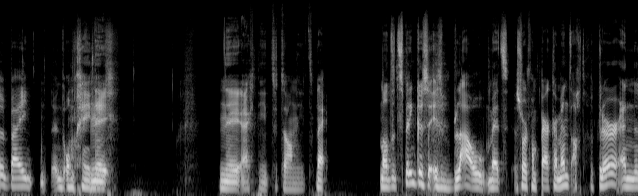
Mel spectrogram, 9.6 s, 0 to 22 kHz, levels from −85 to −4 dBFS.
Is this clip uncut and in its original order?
yes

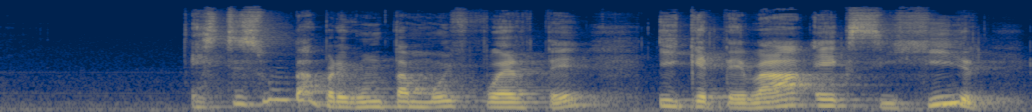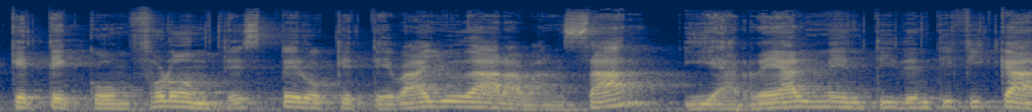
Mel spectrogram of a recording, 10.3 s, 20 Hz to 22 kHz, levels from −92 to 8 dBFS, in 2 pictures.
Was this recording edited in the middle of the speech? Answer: no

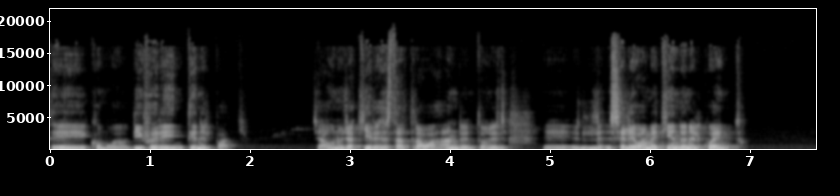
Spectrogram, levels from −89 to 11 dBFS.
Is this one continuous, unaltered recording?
yes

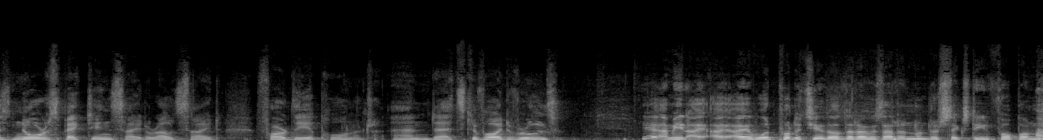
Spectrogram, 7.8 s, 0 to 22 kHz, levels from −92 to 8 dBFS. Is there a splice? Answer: no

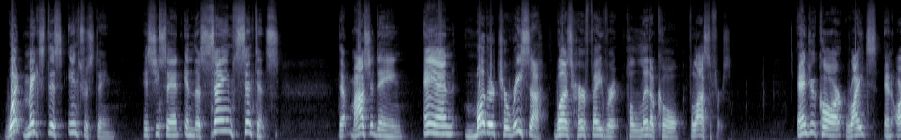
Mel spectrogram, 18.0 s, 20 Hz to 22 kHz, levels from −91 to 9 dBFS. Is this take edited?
yes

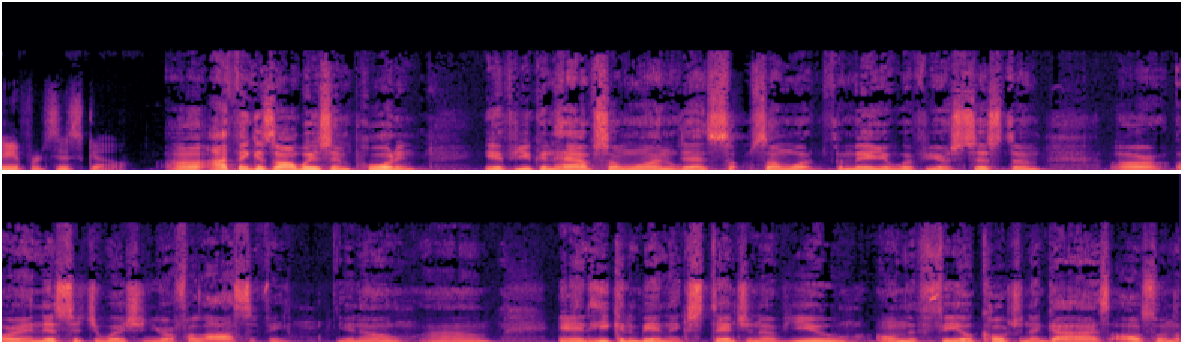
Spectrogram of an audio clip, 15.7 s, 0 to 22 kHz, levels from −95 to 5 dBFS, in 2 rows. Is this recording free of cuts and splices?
no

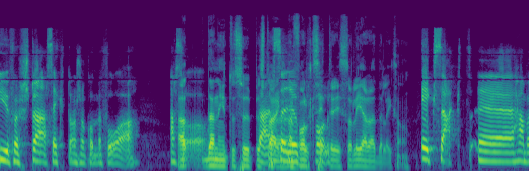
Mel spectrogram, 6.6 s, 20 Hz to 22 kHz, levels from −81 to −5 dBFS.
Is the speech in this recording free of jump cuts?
no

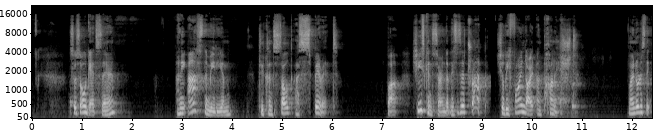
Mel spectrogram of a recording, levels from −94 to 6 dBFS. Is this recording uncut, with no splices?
no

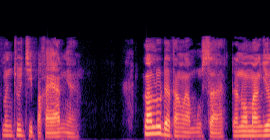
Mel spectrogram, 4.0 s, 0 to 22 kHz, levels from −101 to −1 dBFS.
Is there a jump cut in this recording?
yes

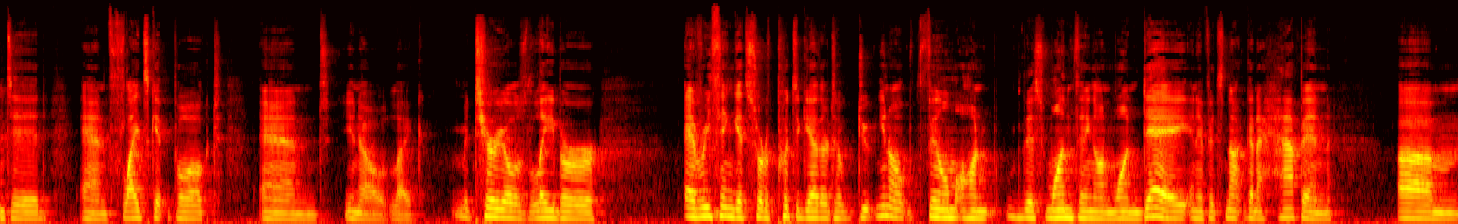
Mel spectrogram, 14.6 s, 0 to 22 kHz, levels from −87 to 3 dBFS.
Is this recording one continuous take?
yes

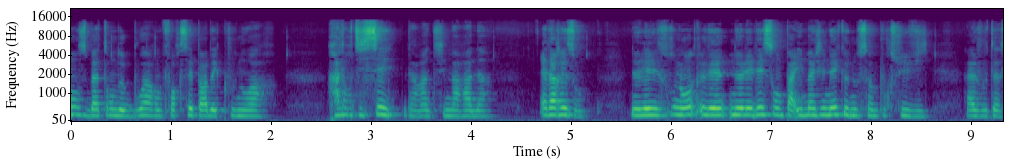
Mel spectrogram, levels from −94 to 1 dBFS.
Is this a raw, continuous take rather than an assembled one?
yes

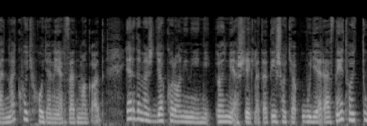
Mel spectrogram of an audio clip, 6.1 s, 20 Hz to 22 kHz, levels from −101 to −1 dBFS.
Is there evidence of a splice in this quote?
yes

